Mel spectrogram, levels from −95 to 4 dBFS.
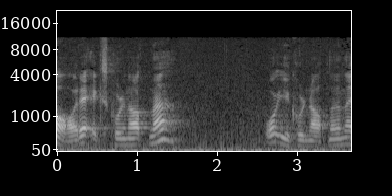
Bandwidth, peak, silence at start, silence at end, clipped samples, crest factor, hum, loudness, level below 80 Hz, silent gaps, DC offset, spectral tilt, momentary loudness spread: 11.5 kHz; -12 dBFS; 0 s; 0 s; under 0.1%; 22 dB; none; -33 LUFS; -54 dBFS; none; under 0.1%; -2.5 dB/octave; 24 LU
